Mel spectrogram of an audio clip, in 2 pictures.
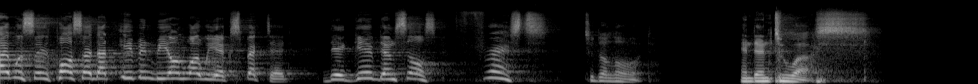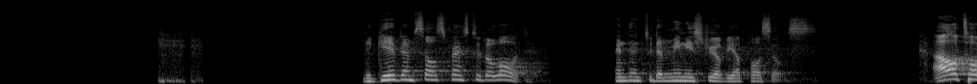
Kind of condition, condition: setting, large echoing room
